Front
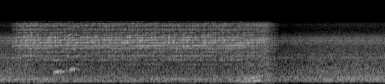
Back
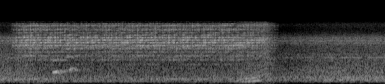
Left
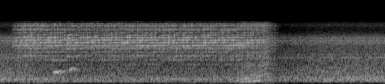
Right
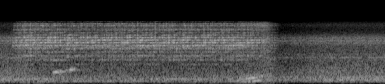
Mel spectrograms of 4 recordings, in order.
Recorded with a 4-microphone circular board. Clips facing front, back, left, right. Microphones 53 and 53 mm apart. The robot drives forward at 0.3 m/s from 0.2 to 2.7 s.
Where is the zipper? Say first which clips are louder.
Front 1 dB, even; 90° left, 0.9 m; by 2.7 s 95° left, 1.0 m.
